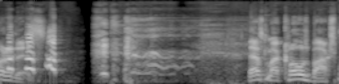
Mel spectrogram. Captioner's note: both laughing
